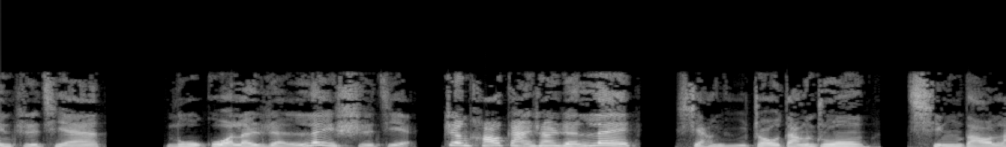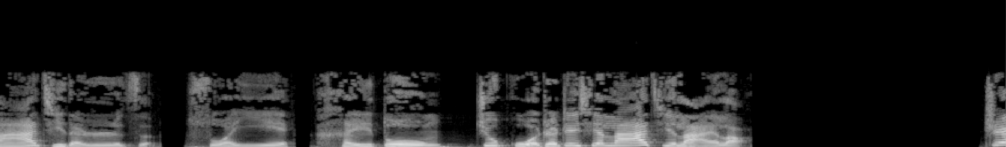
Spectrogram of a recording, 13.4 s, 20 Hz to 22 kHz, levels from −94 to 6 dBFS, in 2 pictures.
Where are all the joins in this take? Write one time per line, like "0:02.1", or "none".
0:02.8
0:07.9
0:08.7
